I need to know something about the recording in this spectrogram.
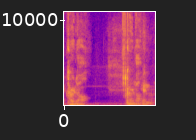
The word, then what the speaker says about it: Cardall: And your name's pronounced Cardall, right? Not Cardall? Yeah, Cardall.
